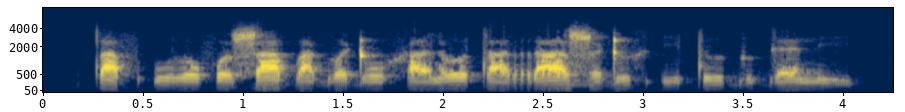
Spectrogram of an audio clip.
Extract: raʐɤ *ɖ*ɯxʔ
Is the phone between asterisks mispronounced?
no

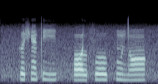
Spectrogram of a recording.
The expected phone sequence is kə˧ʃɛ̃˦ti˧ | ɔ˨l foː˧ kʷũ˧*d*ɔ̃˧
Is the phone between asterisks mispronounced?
no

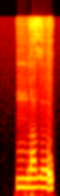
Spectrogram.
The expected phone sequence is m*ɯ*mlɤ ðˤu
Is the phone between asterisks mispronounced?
yes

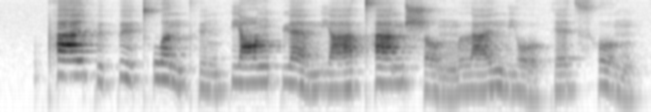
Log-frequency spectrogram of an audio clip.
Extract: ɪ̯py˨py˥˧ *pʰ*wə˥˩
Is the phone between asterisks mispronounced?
yes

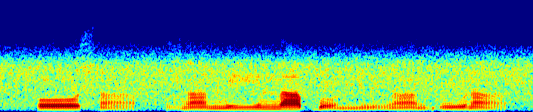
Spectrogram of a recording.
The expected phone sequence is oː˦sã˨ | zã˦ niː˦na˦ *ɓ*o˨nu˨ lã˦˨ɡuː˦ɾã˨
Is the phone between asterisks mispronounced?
no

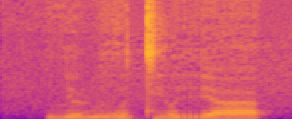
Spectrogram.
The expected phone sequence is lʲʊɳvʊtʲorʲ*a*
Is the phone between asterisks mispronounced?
no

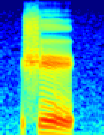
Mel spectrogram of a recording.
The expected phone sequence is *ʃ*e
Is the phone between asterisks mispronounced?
no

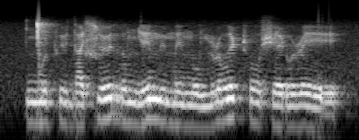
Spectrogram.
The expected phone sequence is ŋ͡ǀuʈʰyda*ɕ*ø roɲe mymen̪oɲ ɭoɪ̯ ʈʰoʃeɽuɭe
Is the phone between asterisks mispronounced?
no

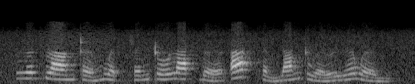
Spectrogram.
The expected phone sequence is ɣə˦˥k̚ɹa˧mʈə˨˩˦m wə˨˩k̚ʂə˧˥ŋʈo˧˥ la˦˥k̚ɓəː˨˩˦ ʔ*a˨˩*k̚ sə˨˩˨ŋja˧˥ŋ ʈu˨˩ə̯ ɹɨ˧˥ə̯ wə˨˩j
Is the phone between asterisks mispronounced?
yes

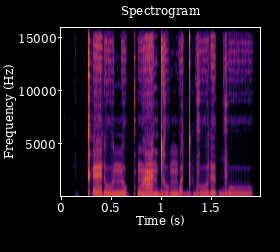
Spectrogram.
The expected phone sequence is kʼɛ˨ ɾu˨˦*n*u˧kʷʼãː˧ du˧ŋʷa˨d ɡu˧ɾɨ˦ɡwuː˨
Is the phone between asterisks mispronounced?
no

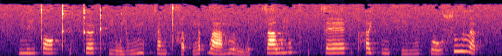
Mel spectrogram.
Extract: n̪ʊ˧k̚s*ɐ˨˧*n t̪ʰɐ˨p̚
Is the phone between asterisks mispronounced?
yes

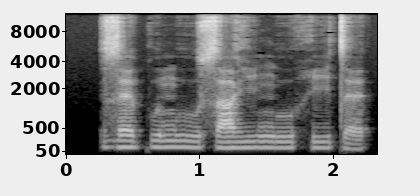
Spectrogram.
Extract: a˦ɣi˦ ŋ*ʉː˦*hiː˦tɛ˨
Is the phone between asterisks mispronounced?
yes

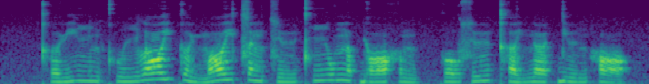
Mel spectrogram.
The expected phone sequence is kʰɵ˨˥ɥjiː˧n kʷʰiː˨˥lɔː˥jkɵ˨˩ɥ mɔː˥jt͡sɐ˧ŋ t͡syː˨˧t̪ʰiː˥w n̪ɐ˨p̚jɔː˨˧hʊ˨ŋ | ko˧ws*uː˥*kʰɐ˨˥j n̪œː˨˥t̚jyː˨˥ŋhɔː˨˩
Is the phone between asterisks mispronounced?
yes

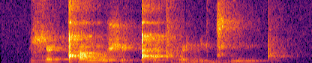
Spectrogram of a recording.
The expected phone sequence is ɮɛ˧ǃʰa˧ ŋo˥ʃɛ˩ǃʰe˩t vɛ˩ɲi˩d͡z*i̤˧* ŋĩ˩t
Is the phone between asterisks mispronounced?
no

